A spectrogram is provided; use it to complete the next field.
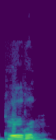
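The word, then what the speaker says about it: gorm: Other words like Bolg with a secret extra syllable: Barbara, Folav, Lanav, Marav, Jarfa, Donacha, Shelig, Jarug, Aragad, Dorka, Colum, Anium, which is name, Gorum, which is blue, isn't it?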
